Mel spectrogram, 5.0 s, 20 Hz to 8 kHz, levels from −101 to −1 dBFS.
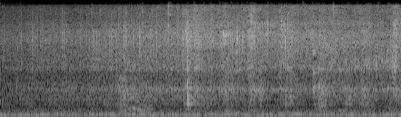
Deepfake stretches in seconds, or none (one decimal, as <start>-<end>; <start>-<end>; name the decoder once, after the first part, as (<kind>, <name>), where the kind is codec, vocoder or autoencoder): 0.0-0.6 (codec, DAC); 2.5-3.1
